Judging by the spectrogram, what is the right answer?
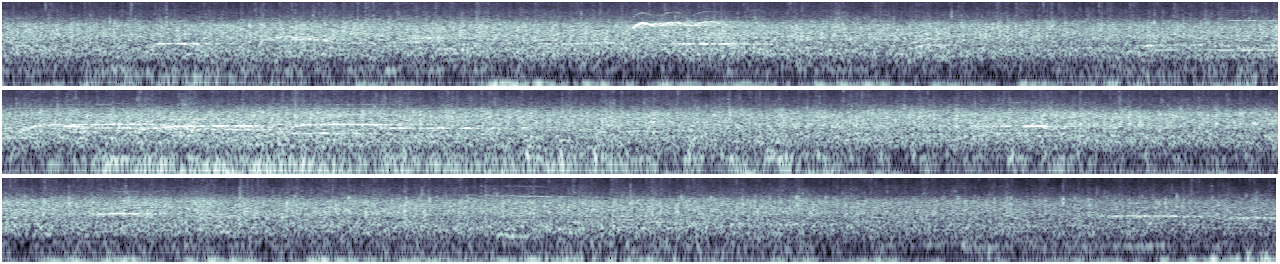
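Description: Large concert-hall audience applauding steadily after a symphony, with a few shouted cheers rising above the clapping. The applause eases off a little near the end.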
